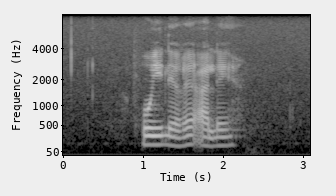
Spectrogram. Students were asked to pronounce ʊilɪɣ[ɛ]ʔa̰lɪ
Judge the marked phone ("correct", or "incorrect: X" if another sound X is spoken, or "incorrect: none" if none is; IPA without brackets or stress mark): correct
